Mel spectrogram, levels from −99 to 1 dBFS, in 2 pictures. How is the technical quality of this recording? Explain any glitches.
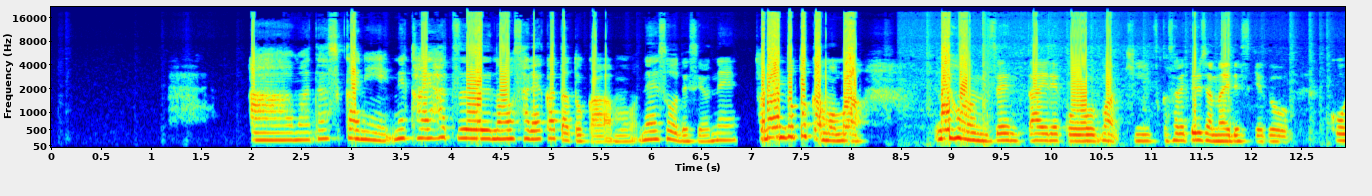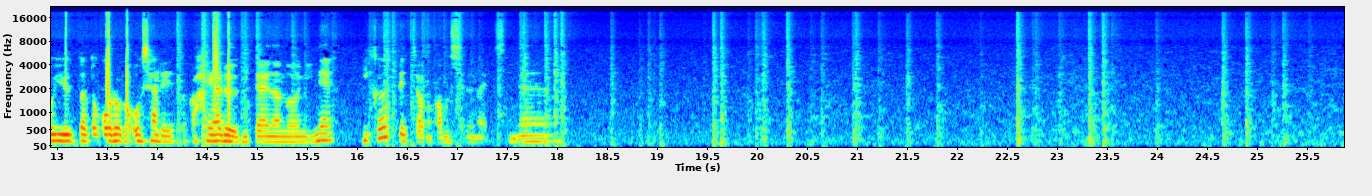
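The recording has serious technical problems: harsh digital cracks on loud speech, plus several audible errors from the noise suppressor.

Integer overflow runs through the whole clip. The loudest speech peaks are driven about 8 dB past the top of the integer range. A gain or sum there wraps to the opposite sign rather than being limited. Only around half a percent of samples go over, but each one jumps across the full range. The result is sharp, violent cracks on loud syllables, far harsher than ordinary clipping.

Noise suppressor artifacts are also present throughout. The suppressor pulls down the bands it judges to be steady noise, frame by frame, by about 17 dB. The background therefore drops in the pauses and swells back underneath the speech.

At about 8.5 s the room noise jumps by about 22 dB and then sits roughly 19 dB below the speech. From 8.45 to 11.95 s the noise suppressor is catching up. 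Its noise estimate lags the sudden rise, so the louder background passes through with less reduction at first. It then sinks over about 3.5 s as the estimate adapts, finally settling at a cut of about 13 dB.

Speech is cut by the noise suppressor in two places. Between 16.05 and 17.55 s, around half a second of speech in total is mistaken for noise and drops by up to about 16 dB. From 17.91 to 18.06 s, a further 150 ms or so is pulled down by about 10 dB. In both spots soft sounds and endings are attenuated along with the background, so they come across as swallowed or faint.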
